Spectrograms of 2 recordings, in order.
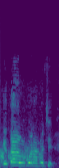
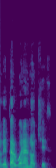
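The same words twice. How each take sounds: First: High-pitched stage hello; show host greeting. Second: Understated rattled hello; mild nervous greeting. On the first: Freddy opening the show to music, show host greeting. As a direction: greet the house in a high, put-on voice. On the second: Shaken Freddy facing the audience, mild nervous greeting. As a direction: get through the greeting softly, a touch nervous. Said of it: "quiero decirle que estoy muy nervioso". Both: Retold or imitated.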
